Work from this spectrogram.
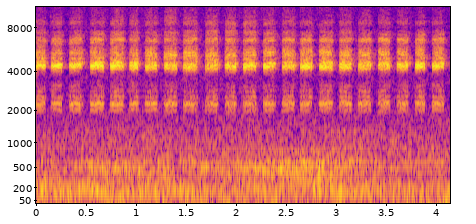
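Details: Cicadas singing in the municipal park of Larnaca, Cyprus: a dense, buzzy chorus pulsing in steady rapid bursts, about two to three per second, high-pitched and continuous, with faint wind rustle underneath.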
